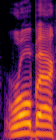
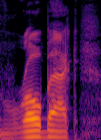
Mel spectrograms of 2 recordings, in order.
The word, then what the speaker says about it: Rhoback: So Roback Activewear, I can't go anywhere without seeing Roback.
